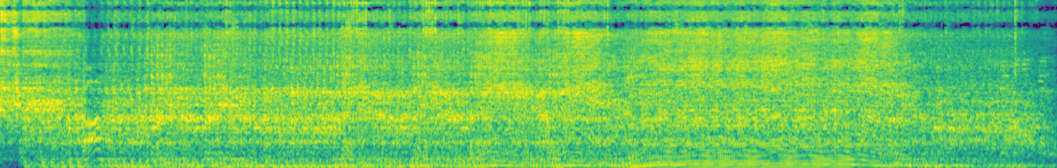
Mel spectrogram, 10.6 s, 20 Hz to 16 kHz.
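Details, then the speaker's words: Yamaha Fazer 250 with engine noise, idling and revved: hard, hollow metallic knocking that sharpens when blipped, piston slap from a worn cylinder; cylinder kit, valve seals and full gasket set to be replaced. "É realmente tem um barulho a terrível Nessa ó tá batendo sai hein"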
